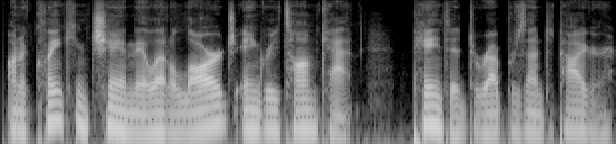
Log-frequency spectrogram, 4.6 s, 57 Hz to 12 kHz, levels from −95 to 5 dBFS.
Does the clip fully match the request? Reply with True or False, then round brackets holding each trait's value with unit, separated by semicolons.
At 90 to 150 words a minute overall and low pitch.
False (205 wpm; 95 Hz)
